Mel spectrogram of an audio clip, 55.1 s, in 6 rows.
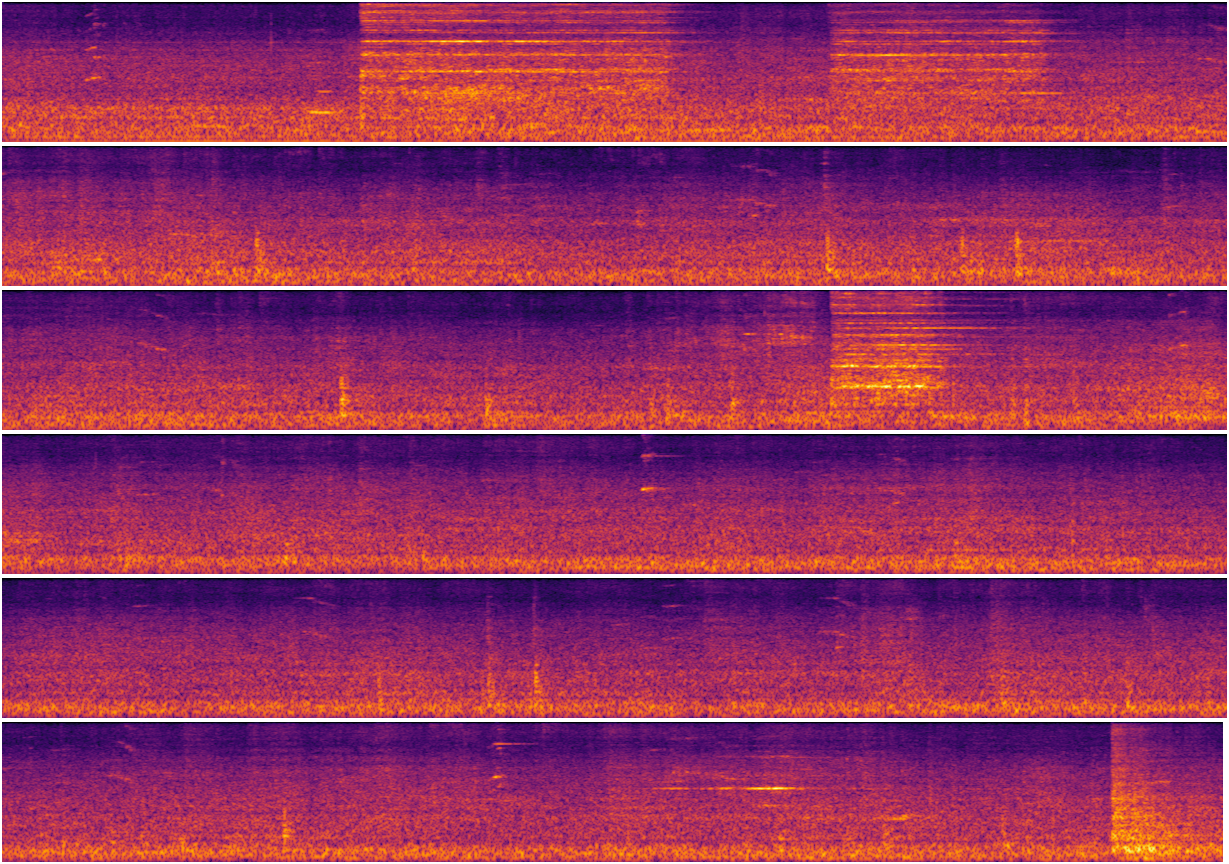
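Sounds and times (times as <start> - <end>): container train rolling past: 0.0 - 55.0
high wheel squeal: 2.7 - 5.3, 6.2 - 8.1, 23.4 - 26.0, 50.8 - 52.2.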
